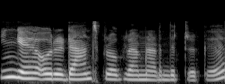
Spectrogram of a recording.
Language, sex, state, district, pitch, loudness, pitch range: Tamil, female, Tamil Nadu, Nilgiris, 235 Hz, -16 LUFS, 210-245 Hz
